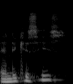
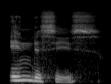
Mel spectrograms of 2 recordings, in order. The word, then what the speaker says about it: indices: that word anymore what indicasies that ain't right why because Matt is gonna roast you rat shout out to you why because that's not how you say it how do you say it indices I'm gonna call it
